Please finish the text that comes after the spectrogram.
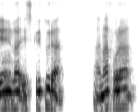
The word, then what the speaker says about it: anáfora: La palabra anáfora y la palabra catáfora. A-N-A-F-O-R-A, con acento en la segunda A.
